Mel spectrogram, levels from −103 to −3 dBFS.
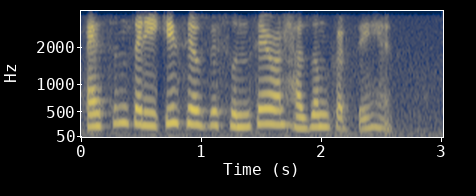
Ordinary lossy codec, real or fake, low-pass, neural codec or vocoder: Opus, 64 kbps; fake; 3.6 kHz; codec, 16 kHz, 1 kbps, X-Codec, HuBERT features, trained on LibriSpeech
